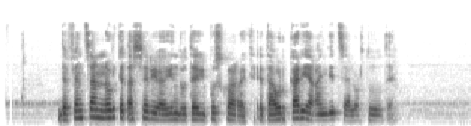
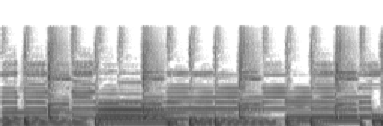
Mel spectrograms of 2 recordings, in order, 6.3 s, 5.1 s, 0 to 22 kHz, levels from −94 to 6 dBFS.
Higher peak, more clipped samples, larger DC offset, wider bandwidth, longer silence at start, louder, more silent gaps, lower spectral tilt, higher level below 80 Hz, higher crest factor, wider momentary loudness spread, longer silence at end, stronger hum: about the same, -6 dBFS vs -8 dBFS; neither; neither; first, 11.5 kHz vs 10 kHz; first, 0.8 s vs 0 s; about the same, -27 LUFS vs -28 LUFS; neither; about the same, -4.5 dB/octave vs -5 dB/octave; second, -82 dBFS vs -36 dBFS; about the same, 22 dB vs 20 dB; first, 11 LU vs 5 LU; first, 1.05 s vs 0 s; neither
